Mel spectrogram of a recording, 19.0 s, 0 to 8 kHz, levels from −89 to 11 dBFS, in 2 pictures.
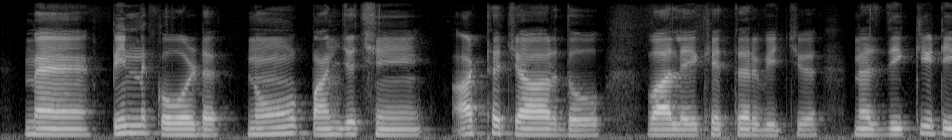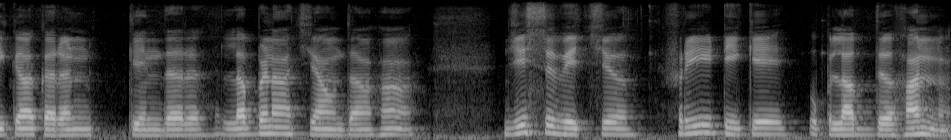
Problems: background sounds at intervals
